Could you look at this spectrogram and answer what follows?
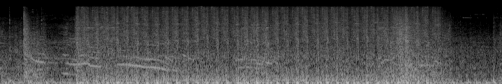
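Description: A chain gun firing in GTA 5 Online, a sustained rapid burst of loud, dense gunfire that runs almost the whole time, with brief breaks near the start and the end.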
